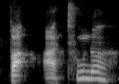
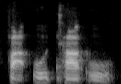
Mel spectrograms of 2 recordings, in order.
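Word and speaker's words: Fautanu: You got Troy Fatuna. I said it wrong again. Fa'uta'u.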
